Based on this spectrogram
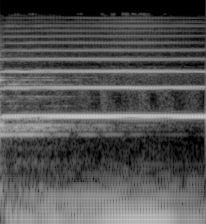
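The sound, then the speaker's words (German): A high, shrill shriek of an echidna held steady for about a second and a half, with a buzzy, distorted, electronic edge and a low hum beneath it. No one speaks. “Es war ein höher, spitziger Schrei, gewesen, wie man ihn auf der grossen gelben Wiese am Ende der Welt noch nie gehört hat.”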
